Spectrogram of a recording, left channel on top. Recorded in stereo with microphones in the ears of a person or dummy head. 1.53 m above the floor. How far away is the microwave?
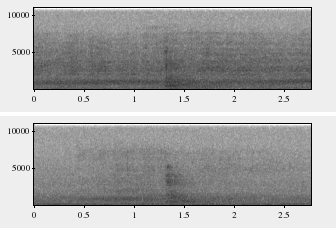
About 4 m.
